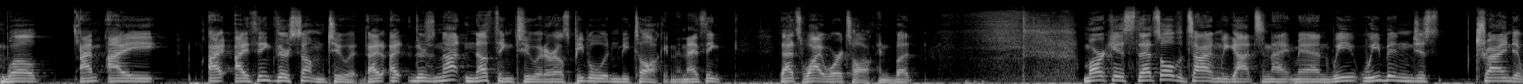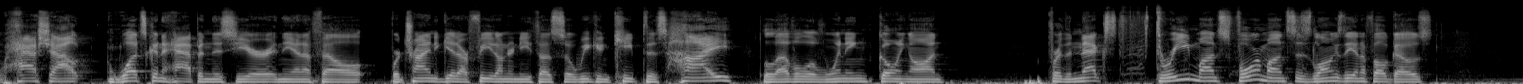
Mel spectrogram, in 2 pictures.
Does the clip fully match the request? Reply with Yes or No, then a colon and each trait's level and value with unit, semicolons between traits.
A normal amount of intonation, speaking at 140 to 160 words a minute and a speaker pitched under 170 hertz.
No: average, 4.0 semitones; average, 175 wpm; low, 135 Hz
